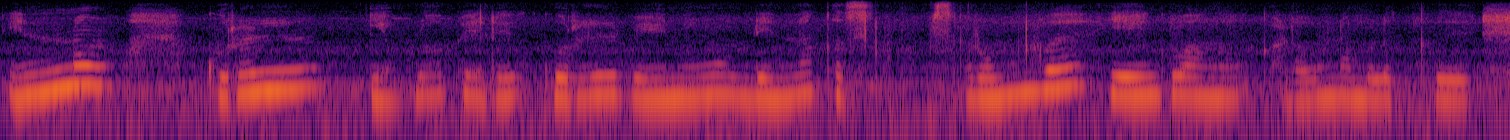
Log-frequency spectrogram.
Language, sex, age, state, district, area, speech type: Tamil, female, 18-30, Tamil Nadu, Mayiladuthurai, urban, spontaneous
